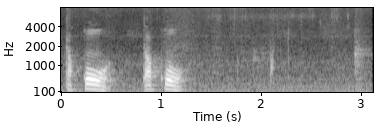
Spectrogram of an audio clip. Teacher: क़ाफ़ का कलकला मोटा है, तक़ो, तक़ो।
